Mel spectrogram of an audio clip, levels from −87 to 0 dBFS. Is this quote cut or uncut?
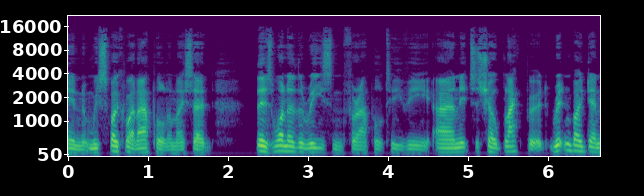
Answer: uncut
